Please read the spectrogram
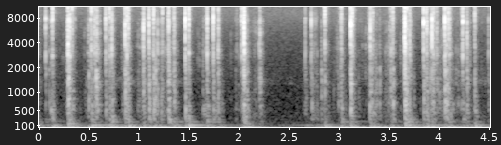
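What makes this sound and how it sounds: Fingertips with long painted nails type in quick taps on a full-size plastic computer keyboard with color-changing backlit keys and a hollow body. Crisp, bright clicks come in a rapid, uneven stream, with a brief pause just past the midpoint before typing resumes, over a steady low hum.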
